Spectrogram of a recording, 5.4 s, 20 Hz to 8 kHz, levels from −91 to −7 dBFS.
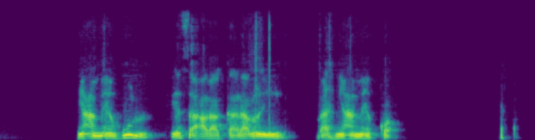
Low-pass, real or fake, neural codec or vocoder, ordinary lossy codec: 7.2 kHz; fake; codec, 16 kHz, 16 kbps, FunCodec, trained on LibriTTS, 50 frames a second; AAC, 48 kbps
